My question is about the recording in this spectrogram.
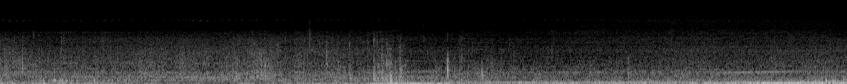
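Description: Vehicle driving along a gravel road: a steady engine and tyre rumble mixed with wind on the microphone, getting louder from about four seconds in.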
